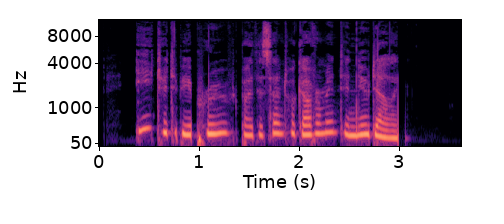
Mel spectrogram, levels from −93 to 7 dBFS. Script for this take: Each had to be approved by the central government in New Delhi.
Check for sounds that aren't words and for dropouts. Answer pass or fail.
fail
